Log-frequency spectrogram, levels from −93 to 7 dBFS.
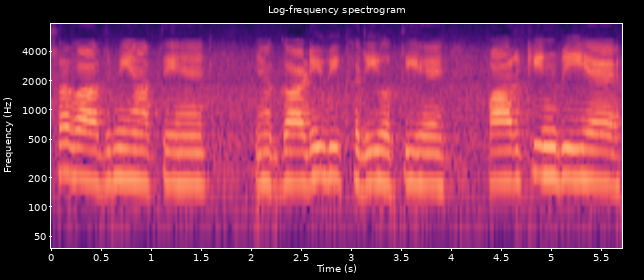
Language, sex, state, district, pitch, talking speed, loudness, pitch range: Hindi, female, Haryana, Jhajjar, 190 Hz, 135 wpm, -15 LUFS, 185-200 Hz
